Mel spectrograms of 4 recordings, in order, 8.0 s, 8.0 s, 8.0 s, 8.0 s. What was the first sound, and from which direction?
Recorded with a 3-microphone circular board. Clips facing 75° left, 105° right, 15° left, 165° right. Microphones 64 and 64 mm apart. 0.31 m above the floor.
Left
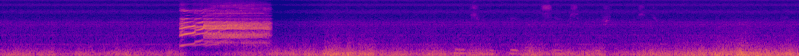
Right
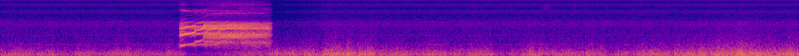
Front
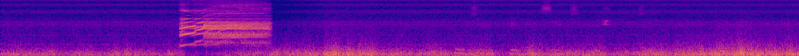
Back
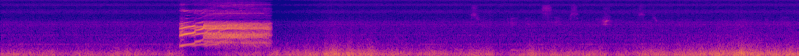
A scream, 145° right.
